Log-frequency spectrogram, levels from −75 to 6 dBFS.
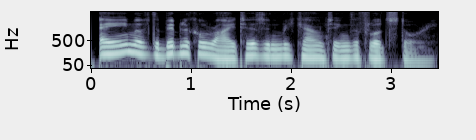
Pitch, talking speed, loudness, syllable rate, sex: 115 Hz, 175 wpm, -16 LUFS, 4.9 syllables/s, male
